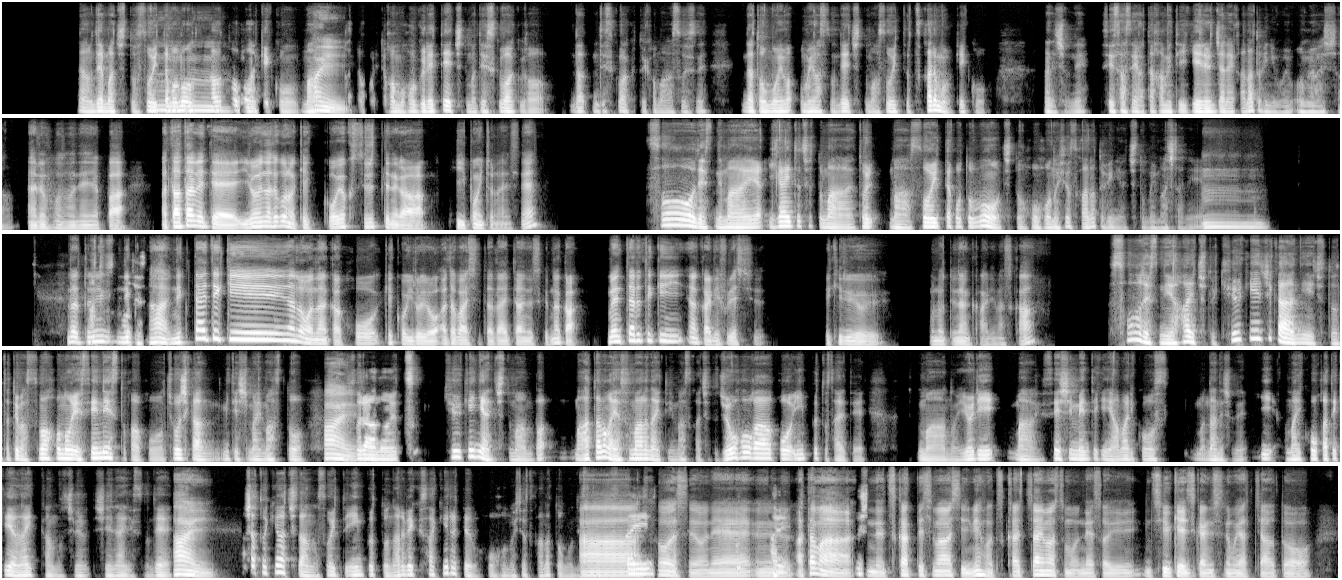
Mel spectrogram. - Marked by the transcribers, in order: in English: "キーポイント"; unintelligible speech; unintelligible speech; unintelligible speech
- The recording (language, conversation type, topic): Japanese, advice, 短い休憩で集中力と生産性を高めるにはどうすればよいですか？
